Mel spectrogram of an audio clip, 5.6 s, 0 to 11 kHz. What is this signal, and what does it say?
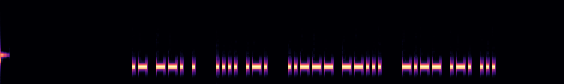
Morse code, heard as a keyed tone, about 40 wpm, 700 Hz. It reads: AGE HR 27 YRS
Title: Practice QSO - Exchange 3 - More Info - 40wpm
